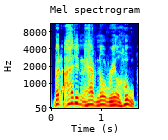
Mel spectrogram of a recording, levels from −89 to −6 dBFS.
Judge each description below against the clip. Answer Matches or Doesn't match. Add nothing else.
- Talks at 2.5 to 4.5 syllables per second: Matches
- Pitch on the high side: Doesn't match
